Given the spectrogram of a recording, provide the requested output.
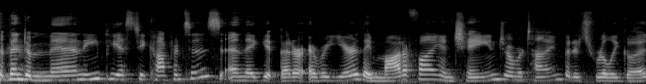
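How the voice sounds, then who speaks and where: The pace is moderate as a woman talks. Pitch shifts in ordinary ways. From US Midwest. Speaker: government pipeline safety official. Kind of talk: conference panel talk. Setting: conference room with audience.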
